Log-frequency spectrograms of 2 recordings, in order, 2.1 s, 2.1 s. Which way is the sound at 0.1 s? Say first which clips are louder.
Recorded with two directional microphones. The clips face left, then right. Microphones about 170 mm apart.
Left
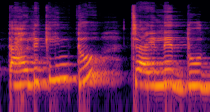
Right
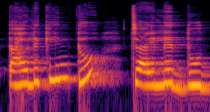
Right 6 dB; 45° right (ahead or behind).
